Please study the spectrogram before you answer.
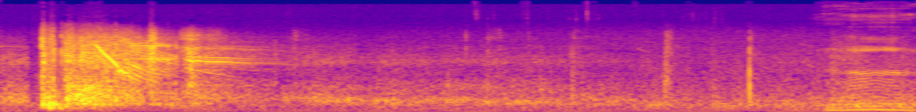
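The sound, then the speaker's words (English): Gunfire in a TV drama scene where a man is shot at and hit in the shoulder: one loud, sharp crack near the start with a noisy decaying tail, then a couple of much fainter clicks. “Paul's been handed a bottle, and, oh, now someone's taking shots at him.”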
